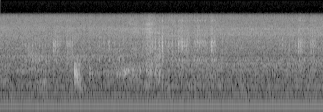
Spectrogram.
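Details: Irregular gurgles and rumbles from the belly of a dog with SIBO and/or EPI, over a steady low hum and a squeaking chair; the owner is unsure which condition causes these loud, hyperactive bowel sounds (borborygmi).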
